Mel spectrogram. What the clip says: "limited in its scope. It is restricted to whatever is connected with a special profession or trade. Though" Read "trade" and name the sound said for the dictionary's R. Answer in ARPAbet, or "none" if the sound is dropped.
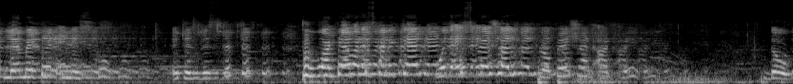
none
